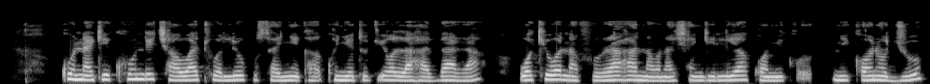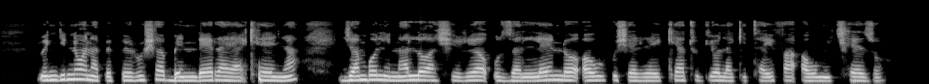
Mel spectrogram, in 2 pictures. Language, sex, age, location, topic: Swahili, female, 18-24, Kisii, government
